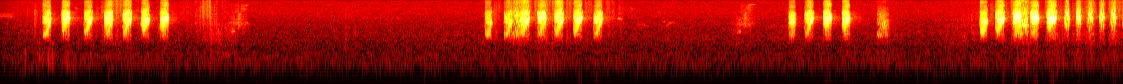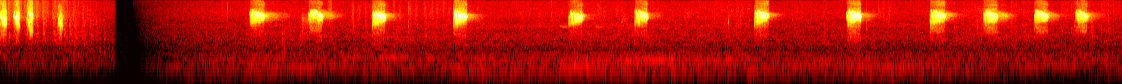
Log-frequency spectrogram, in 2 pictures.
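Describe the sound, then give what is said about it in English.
Northern rough-winged swallow calls: buzzy, rapid bursts of rasping notes in short series, then a run of evenly spaced single chirps, moderately loud with no talking and a faint low murmur behind. “Next is the Northern Rough Wing, or Northern X-Wing, with their laser guns.”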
